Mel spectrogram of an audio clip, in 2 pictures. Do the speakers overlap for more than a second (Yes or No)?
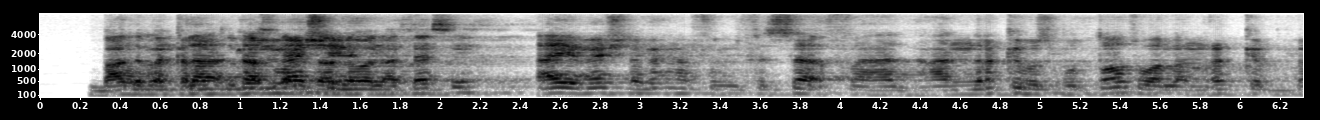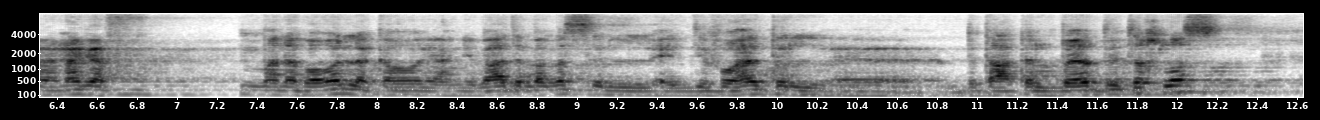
Yes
